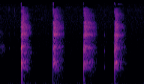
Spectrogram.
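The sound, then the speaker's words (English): Four breathy glottal pops, spaced about half a second apart, each made with more air than is necessary for the popping quality, so it sounds like a short cough. No talking, just the bursts against quiet. “Here's an example of how it would sound with more air than is necessary to produce the popping quality.”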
